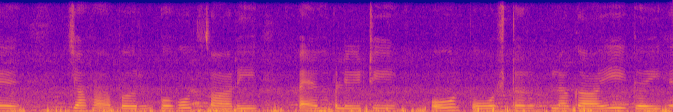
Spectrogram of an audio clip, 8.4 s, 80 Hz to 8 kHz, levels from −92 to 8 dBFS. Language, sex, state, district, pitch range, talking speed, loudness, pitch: Hindi, male, Haryana, Rohtak, 180-190 Hz, 80 wpm, -21 LUFS, 180 Hz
